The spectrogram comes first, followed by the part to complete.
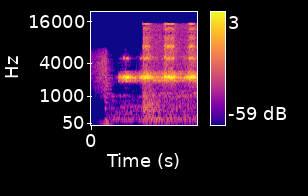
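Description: Cricket chirping: a high, steady chirp that starts about half a second in and pulses regularly about twice a second.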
